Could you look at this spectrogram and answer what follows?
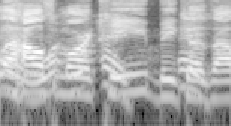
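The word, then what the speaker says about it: Housemarque: guys are in chat this is how apparently you pronounce house Mark right everyone Ready House Mark okay cool that's how you do it I'm gonna call a house Marquee because I like it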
